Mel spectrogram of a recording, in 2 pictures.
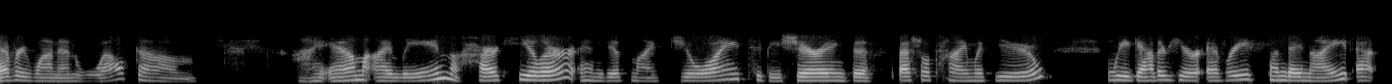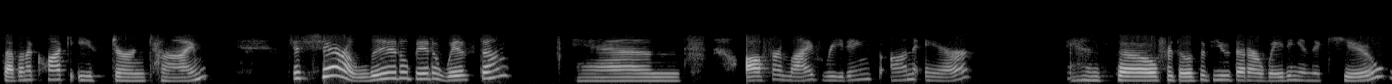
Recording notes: in response to callers' questions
